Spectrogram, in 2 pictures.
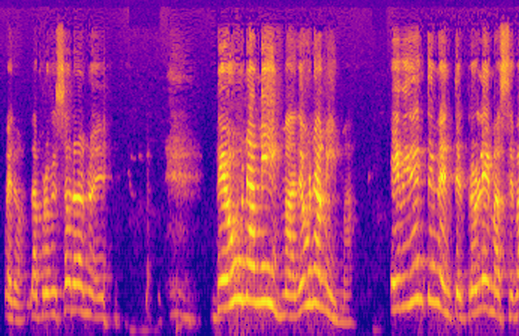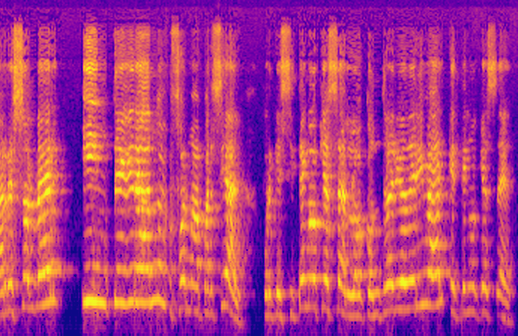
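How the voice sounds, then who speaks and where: A woman's voice: high voice, expressive, normal speed. A woman teaching a math class online, patient and explanatory, often checking that students follow.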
